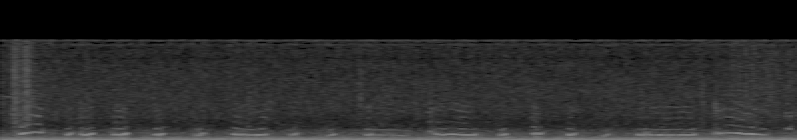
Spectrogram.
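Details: Degus mating, the male with white fur around his neck, produce a nearly continuous run of short squeaky chirps, roughly one every half second, with occasional longer wavering and falling squeals over a steady low hum.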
